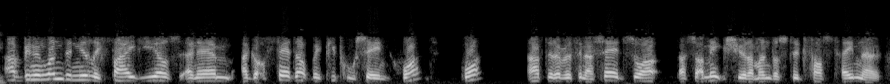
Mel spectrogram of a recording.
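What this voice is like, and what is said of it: Light, high-pitched Scottish accent. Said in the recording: “you're Scottish ... your accent sounding quite poetic and quite light and fruity ... a Scottish accent makes men sound slightly more effeminate than they are ... It's because it's quite high.”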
